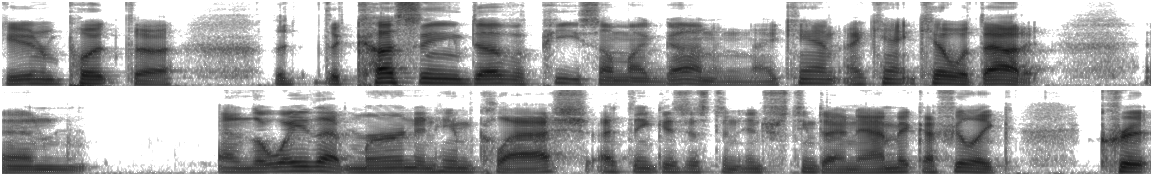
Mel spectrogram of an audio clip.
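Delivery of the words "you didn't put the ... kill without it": plain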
